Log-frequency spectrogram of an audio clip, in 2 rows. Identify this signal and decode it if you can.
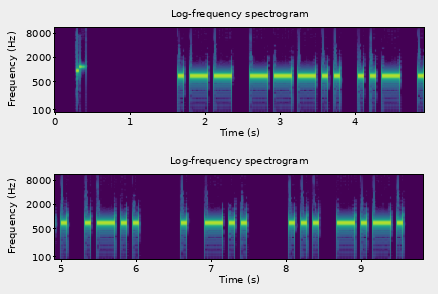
Morse code, heard as a keyed tone, about 16 wpm, 700 Hz. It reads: W8UIL ED SC
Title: K1USN SST QSO Practice - 15wpm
